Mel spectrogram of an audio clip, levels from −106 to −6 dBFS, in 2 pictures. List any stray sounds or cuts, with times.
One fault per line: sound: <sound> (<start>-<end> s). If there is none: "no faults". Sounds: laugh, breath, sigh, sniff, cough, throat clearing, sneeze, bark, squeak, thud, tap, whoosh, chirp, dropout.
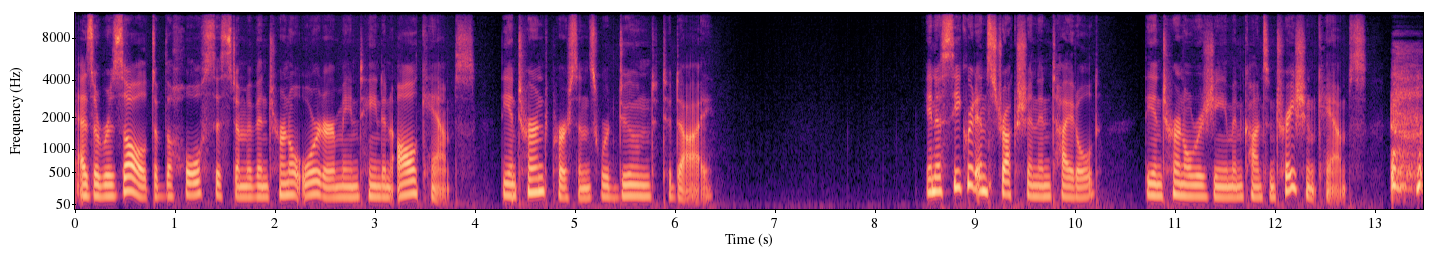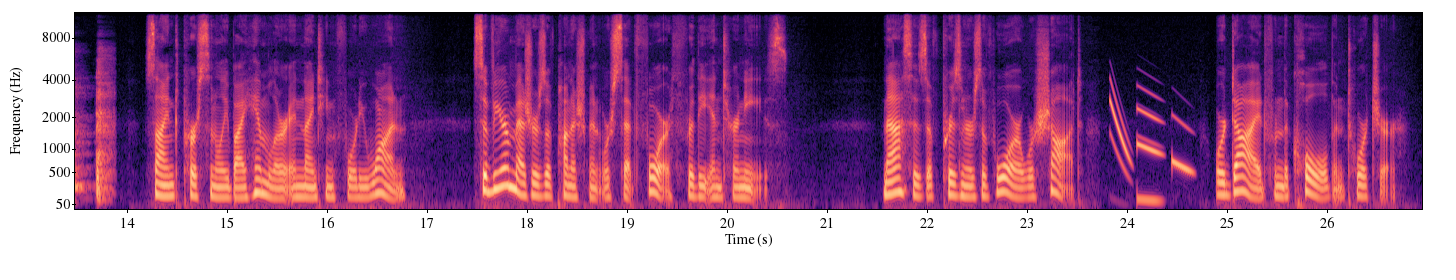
sound: cough (13.1-13.9 s)
sound: chirp (23.8-24.7 s)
